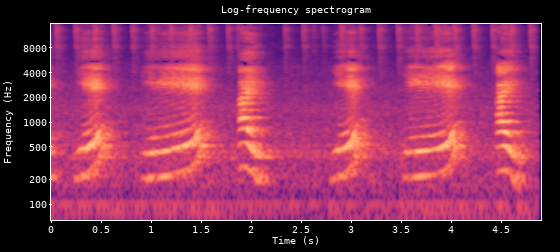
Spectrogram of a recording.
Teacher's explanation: కంఠ తాళవ్యాలు అంటే కంఠం నుంచి దౌడ భాగం నుంచి పుట్టుకొచ్చిన అక్షరాన్ని కంఠ తాళవ్యాలు అని చెప్పేసి అంటారు.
